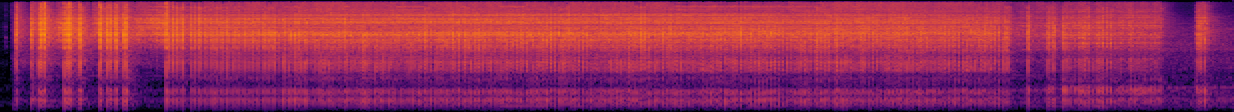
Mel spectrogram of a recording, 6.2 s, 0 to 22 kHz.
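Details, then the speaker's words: MIG welding thin exhaust pipe: steady crackling arc falters and breaks up as a brief pause lets heat run away and blow a hole through; burn-through from excessive heat, fix by turning down to 18 volts and welding in sections. "uh-oh so what happens if you burn a hole through just like that so I'm running and I pause for a split second the heat got away which is a sign that I need to turn the Heats down a little bit"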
